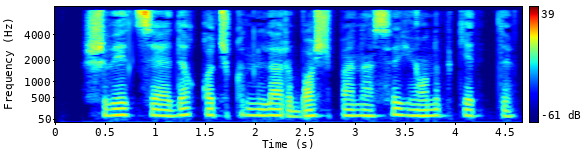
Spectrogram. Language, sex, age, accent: Uzbek, male, 12-17, Toshkent viloyati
